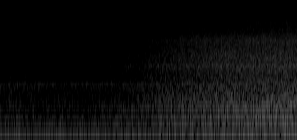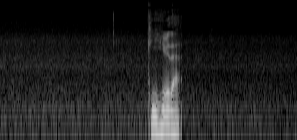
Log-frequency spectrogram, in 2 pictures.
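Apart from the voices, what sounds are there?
heavy rain falling outside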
